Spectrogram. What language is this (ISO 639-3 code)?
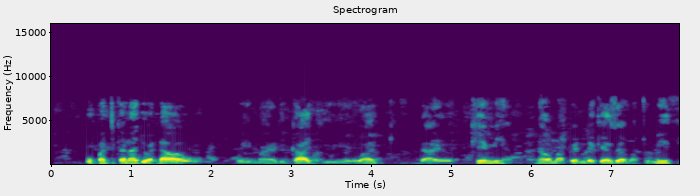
swa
